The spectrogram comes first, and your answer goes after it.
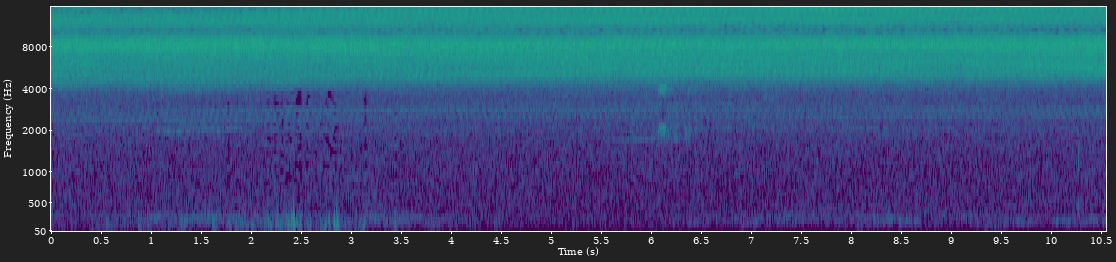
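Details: Mixed cicadas, including higurashi, singing in a mountain forest. A constant shrill buzzing wall of sound holds for the whole stretch, joined by a couple of brief low knocks near the start.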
